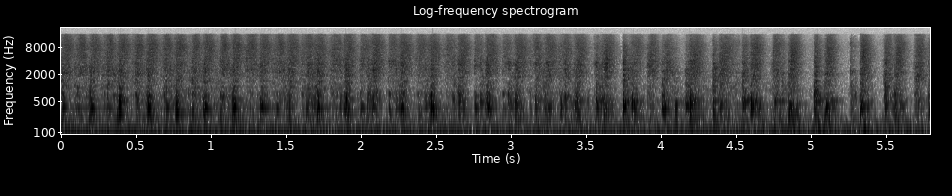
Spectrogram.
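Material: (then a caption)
Leather. A wooden-backed bristle shoe brush is swept back and forth over a single hollow black leather dress shoe held in the other hand. The result is a quiet, rapid series of dry, scratchy brushing strokes with a bright bristly hiss and a faint hollow mid-range thump from the shoe, in a loose, slightly uneven rhythm.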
